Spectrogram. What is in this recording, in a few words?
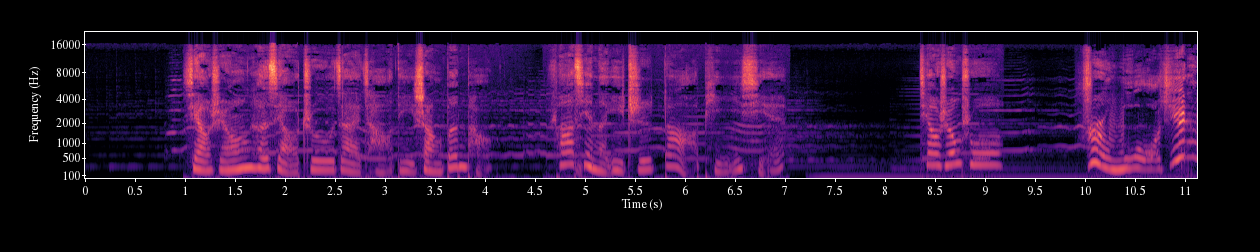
Mandarin Character voices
